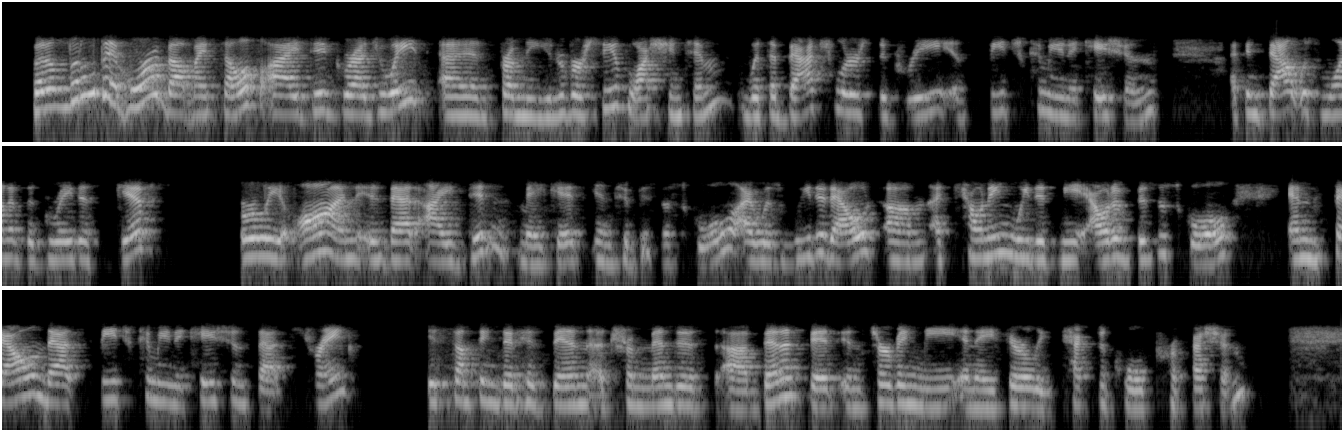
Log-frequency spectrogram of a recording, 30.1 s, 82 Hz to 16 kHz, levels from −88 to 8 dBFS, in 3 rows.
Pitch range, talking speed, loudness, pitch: 210-260 Hz, 155 wpm, -23 LUFS, 230 Hz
